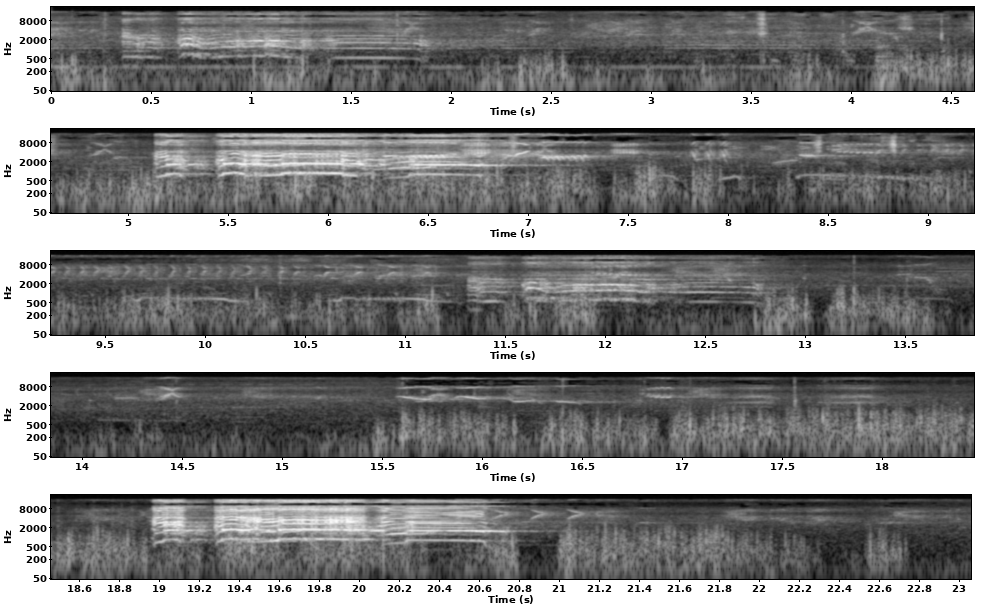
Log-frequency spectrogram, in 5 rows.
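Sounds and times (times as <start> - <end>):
bird calls: 0.0 - 11.4
steady low rumble: 0.0 - 20.2.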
